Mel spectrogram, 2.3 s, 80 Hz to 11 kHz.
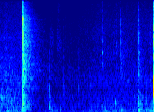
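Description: A single sharp plastic snap about a third of a second in, as a flat pry tool works the plastic screen bezel of an HP Pavilion 15z-n100 laptop loose from its clips. A few faint ticks follow near the end.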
